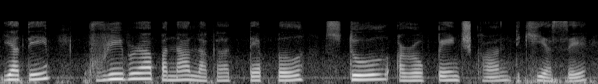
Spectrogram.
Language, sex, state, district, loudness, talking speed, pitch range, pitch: Nagamese, female, Nagaland, Dimapur, -16 LUFS, 100 wpm, 180-220 Hz, 195 Hz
